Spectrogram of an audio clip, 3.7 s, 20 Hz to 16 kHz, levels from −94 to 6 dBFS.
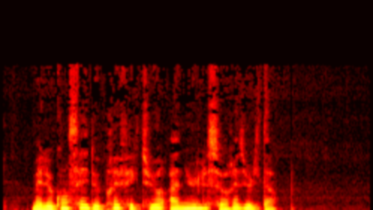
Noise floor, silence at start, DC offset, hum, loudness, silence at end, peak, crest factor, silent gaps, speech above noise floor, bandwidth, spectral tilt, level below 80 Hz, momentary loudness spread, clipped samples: -69 dBFS; 0.35 s; under 0.1%; none; -19 LUFS; 1 s; -6 dBFS; 14 dB; none; 52 dB; 8.2 kHz; -8 dB/octave; -58 dBFS; 7 LU; under 0.1%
